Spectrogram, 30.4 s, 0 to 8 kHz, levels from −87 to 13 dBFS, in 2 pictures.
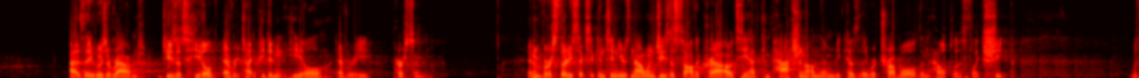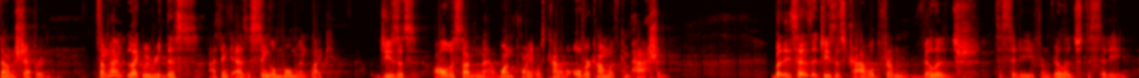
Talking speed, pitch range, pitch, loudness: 160 wpm, 95-125 Hz, 110 Hz, -34 LUFS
